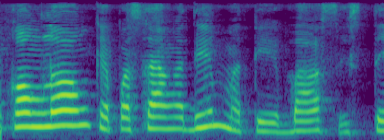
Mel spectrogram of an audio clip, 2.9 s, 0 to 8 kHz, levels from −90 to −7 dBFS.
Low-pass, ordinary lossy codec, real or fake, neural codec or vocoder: 7.2 kHz; AAC, 32 kbps; real; none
